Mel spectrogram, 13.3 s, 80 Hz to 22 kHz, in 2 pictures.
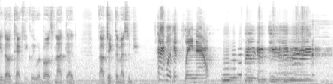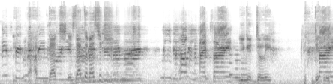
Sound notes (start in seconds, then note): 7.1 file playback start sound; 11.3 file playback end sound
